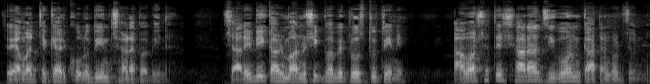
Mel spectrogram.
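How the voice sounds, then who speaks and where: A man's voice: fairly high pitch, animated, fast. A man playing a cruel, obsessive young husband in a romantic audio drama, with a taunting, commanding manner. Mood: menacing, taunting.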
